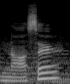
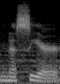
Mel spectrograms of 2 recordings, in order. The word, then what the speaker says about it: Nasir: they were pakistani because they said nasser but everywhere else it's nasir so everyone else thinks says nasir and i say nasser i need to fix that before i play it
